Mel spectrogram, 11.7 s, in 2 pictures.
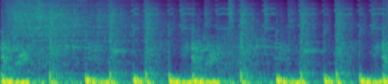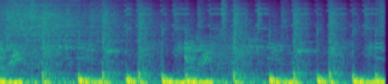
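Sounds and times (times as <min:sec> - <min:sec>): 
industrial techno music: 0:00.0 - 0:11.6.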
